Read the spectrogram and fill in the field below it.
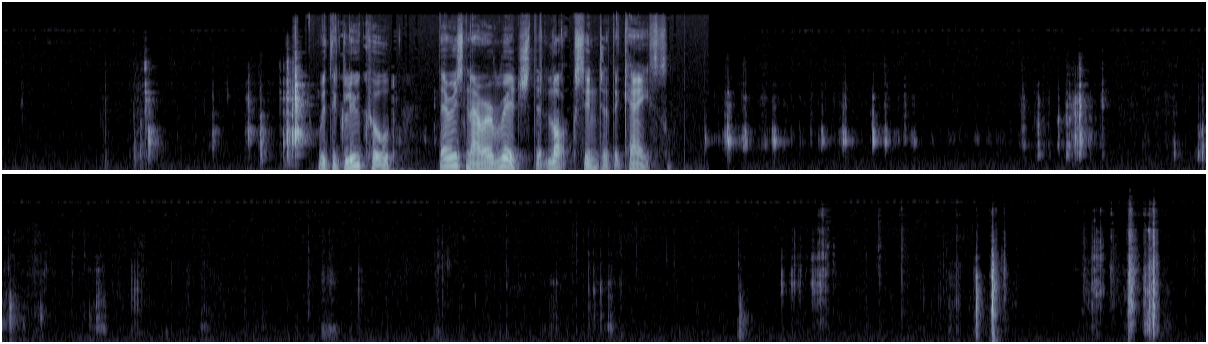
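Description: A plastic box clicks and knocks lightly as hands handle it.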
